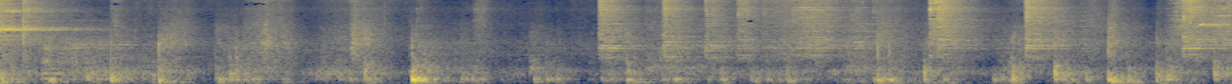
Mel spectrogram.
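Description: Steel rapiers and daggers clicking and clashing in sparring, with footfalls on a hard hall floor; a sharp knock about three and a half seconds in is the loudest, and a brief high ring of steel marks the blade contact at the start.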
